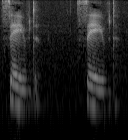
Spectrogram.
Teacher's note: For example, the verb to save. The final sound is the v voiced consonant sound, so the ed will take the d voiced d sound ending.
